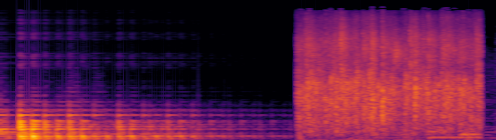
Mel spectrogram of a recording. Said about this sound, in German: Der Applaus gilt natürlich nicht mir,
